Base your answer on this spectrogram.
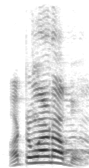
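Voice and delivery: catchphrase belted out high and loud; punchline shout. Real, not acted. Comedian belts the catchphrase at the crowd, loud and high. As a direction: hammer home the punchline to the crowd.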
